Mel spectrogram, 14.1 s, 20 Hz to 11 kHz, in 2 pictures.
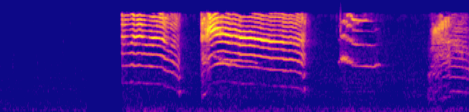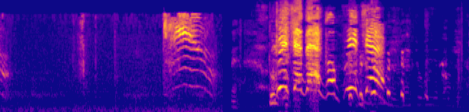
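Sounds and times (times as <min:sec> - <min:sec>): small animal crying out: 0:01.8 - 0:05.8, 0:06.4 - 0:07.3, 0:09.5 - 0:10.4.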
